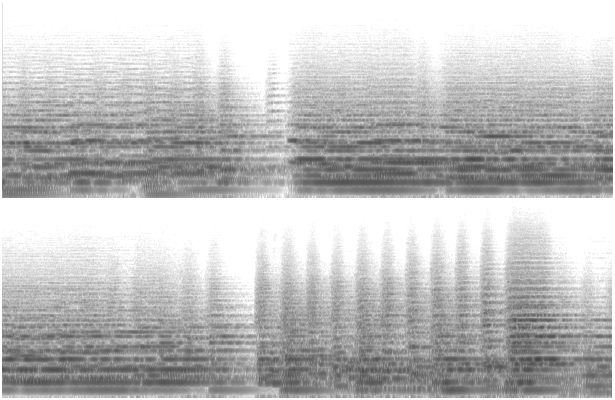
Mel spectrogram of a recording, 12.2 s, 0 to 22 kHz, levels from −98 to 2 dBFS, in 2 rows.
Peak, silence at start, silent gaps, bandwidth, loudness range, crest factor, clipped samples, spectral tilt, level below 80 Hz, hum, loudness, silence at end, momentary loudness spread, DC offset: -16 dBFS; 0 s; none; 12 kHz; 3 LU; 16 dB; under 0.1%; -6 dB/octave; -62 dBFS; none; -33 LUFS; 0 s; 7 LU; under 0.1%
